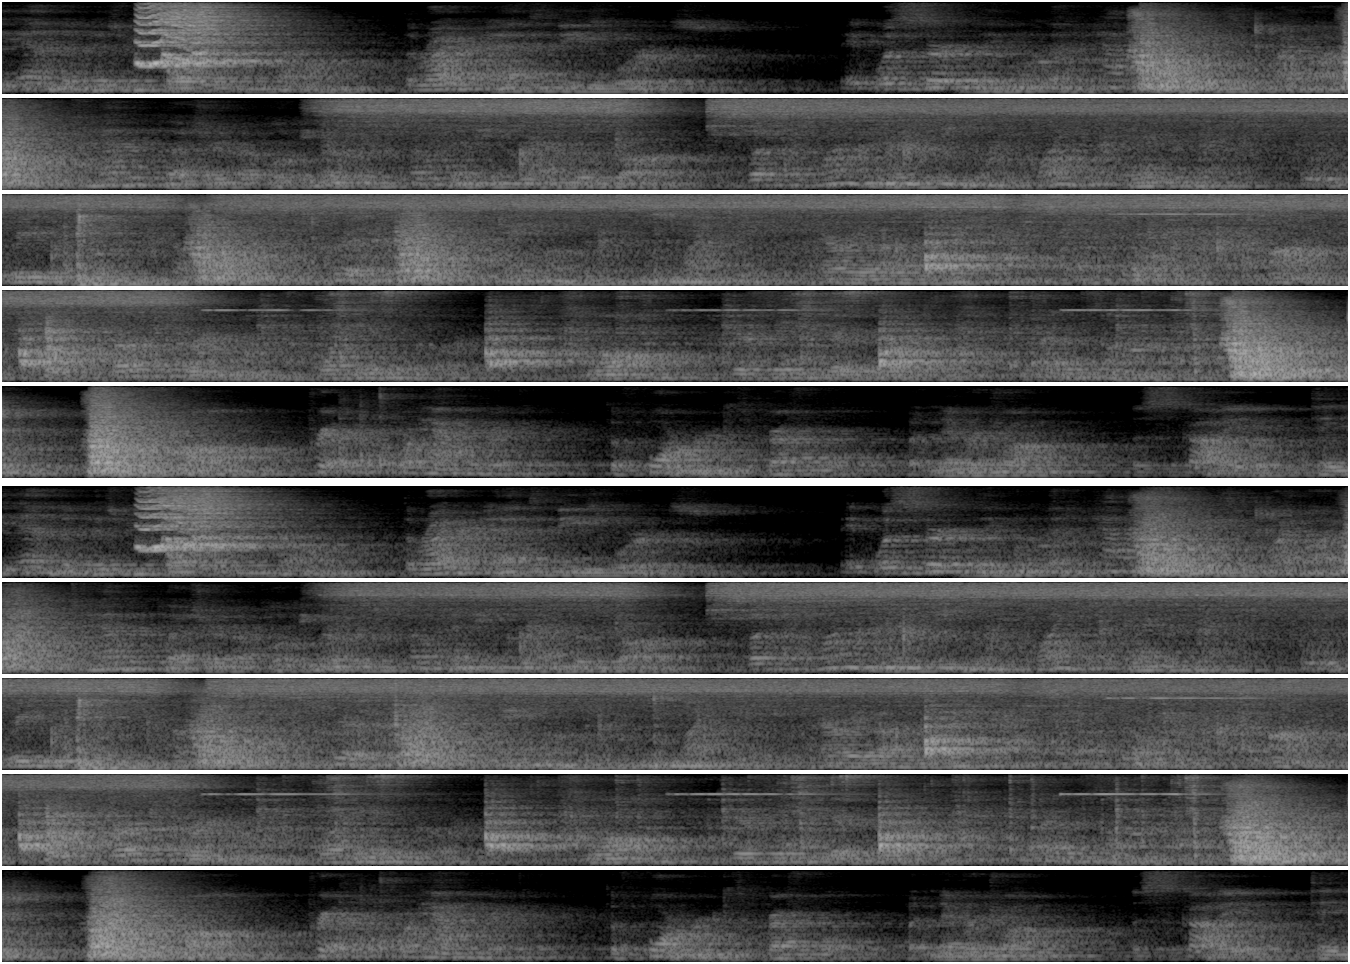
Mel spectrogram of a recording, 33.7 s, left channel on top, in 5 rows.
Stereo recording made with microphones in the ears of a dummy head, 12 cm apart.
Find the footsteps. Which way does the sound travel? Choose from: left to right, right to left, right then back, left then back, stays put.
right then back.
